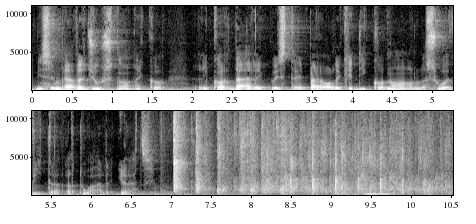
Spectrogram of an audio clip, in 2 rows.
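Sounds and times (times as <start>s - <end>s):
speech: 0.1s - 6.9s
audience applause: 7.3s - 10.5s.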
